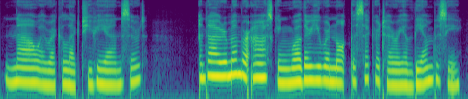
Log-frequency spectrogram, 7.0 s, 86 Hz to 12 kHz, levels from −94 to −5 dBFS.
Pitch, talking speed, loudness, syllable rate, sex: 210 Hz, 160 wpm, -15 LUFS, 5.5 syllables/s, female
